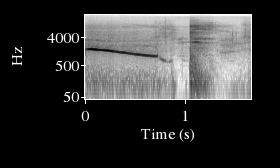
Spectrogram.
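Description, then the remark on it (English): A voice imitates an E30 car spinning out as it shifts from second to third coming off a roundabout in the rain in Trafford Park: a high, whistly squeal slides steadily downward for under a second, then a short pause and a harsh, noisy burst like a crash. “So I was giving him an hand prepping and driving back through Trafford Park and it just started raining and went from second to third coming off a roundabout and it kind of just went...”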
